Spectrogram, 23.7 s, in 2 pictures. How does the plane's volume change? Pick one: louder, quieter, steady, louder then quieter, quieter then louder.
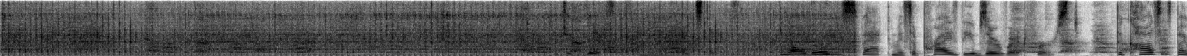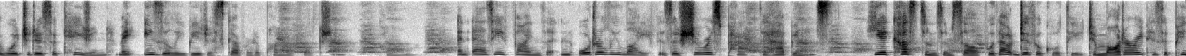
steady.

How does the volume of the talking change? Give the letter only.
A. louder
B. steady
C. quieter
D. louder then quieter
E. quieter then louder
E.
